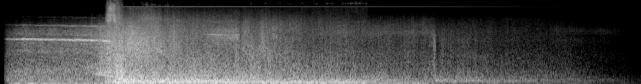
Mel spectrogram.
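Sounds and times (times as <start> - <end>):
big explosion in a war zone: 0.8 - 6.2.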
